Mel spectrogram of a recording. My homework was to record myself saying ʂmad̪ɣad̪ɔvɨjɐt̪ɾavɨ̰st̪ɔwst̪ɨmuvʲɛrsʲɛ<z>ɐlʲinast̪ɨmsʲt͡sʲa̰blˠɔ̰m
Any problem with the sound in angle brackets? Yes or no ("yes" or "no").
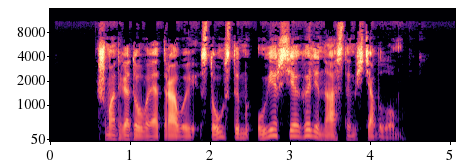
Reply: yes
